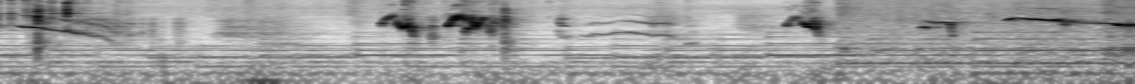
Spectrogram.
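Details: A male blue budgerigar being petted and cuddled gives scattered bright chirps and warbled notes, some sliding downward, over a steady low background hum.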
